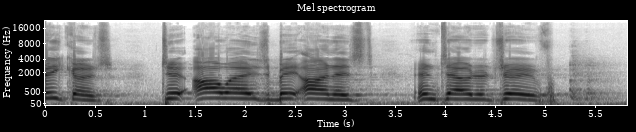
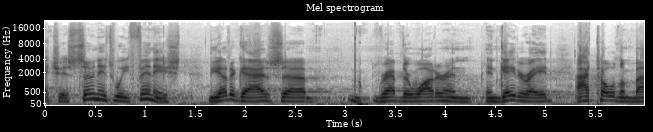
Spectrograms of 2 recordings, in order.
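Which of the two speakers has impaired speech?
The first: cerebral palsy; born premature.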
